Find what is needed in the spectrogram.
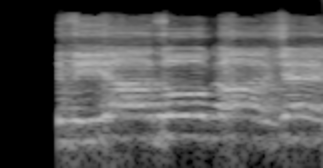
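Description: Chanting voices that cut in suddenly about half a second in, after complete silence, a devotional chant at the start of a new recording.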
